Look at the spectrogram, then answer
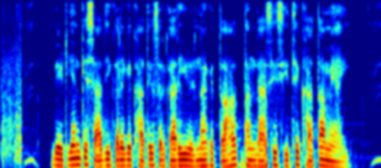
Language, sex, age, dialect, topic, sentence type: Bhojpuri, male, 18-24, Western, banking, question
